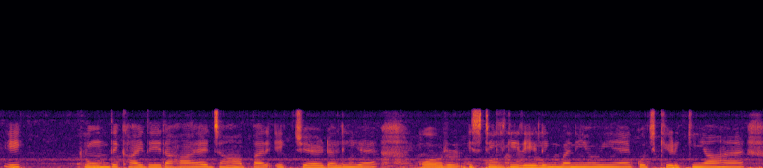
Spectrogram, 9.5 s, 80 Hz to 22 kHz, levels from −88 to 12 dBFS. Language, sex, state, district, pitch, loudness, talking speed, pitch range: Hindi, female, Bihar, Madhepura, 260 Hz, -18 LUFS, 140 wpm, 240-265 Hz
